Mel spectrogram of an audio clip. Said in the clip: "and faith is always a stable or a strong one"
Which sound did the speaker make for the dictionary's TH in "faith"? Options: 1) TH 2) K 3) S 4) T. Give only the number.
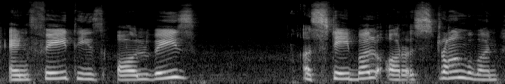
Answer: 4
